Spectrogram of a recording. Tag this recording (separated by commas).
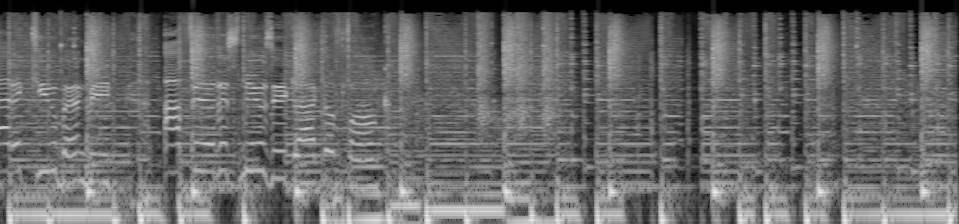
Music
